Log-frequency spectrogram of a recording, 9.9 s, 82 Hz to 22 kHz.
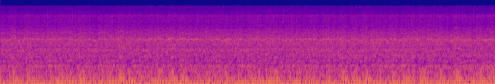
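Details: Honda X4 CB1300 idling: fast persistent tapping knock on the left side of the engine, not heard cold and appearing after about 30 seconds; owner plans to check cam timing and valve clearances and suspects the oil pump chain.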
